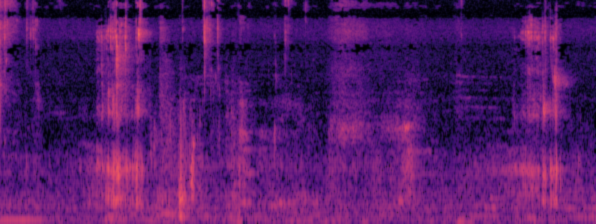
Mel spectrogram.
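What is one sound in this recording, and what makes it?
A woman sips from a mug.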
